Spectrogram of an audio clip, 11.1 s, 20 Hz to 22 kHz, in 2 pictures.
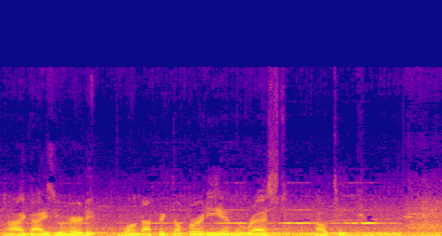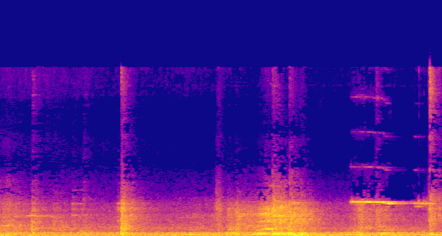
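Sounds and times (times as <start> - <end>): high beep: 1.8 - 5.1.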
